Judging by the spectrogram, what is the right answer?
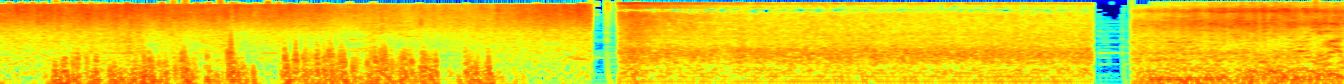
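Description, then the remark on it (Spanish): Heavy rain from storm Efrem pours in a loud, steady hiss over Extremadura while strong wind gusts rumble and buffet underneath, the sound cutting abruptly twice between sections. “Son ya muchas horas de lluvias intensas en nuestra región y de fuertes rachas de viento en muchos municipios repartidos por nuestra tierra”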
